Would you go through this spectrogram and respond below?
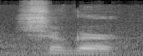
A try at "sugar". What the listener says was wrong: You have to say that R at the end. Sugar.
